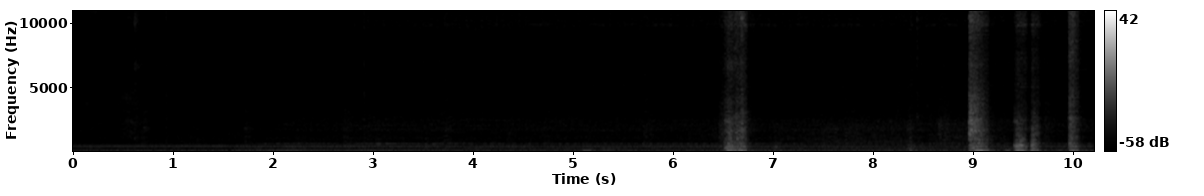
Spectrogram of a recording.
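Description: A washing machine hums quietly and steadily.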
